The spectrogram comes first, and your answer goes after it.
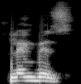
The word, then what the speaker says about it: language: जैसे शब्द है LANGUAGE, इसमें यू पढ़ा जा रहा है और यू का उच्चारण हो रहा है वह, लैंग्वेज, और इसकी हिंदी होती है भाषा।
